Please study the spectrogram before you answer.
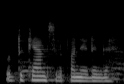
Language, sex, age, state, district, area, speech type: Tamil, female, 30-45, Tamil Nadu, Kallakurichi, rural, spontaneous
